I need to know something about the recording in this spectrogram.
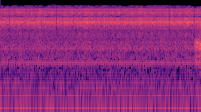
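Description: Quiet room tone: a steady low hiss with a faint, even hum underneath, and no other sound.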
